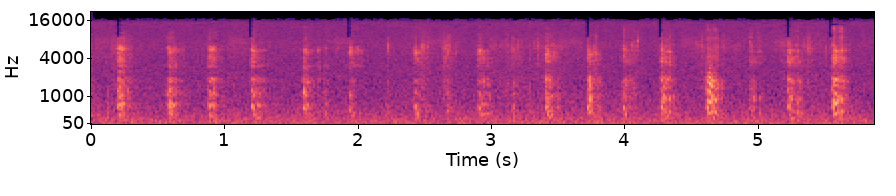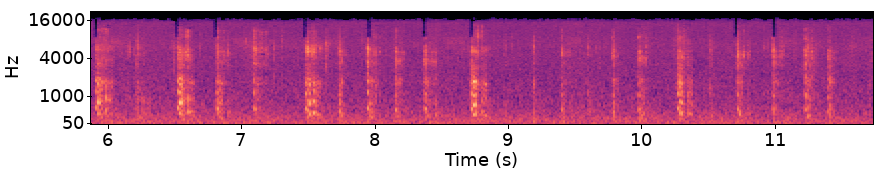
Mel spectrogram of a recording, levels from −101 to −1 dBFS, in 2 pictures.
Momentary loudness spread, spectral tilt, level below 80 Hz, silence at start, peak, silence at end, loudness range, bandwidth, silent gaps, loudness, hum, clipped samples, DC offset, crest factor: 10 LU; -1.5 dB/octave; -44 dBFS; 0 s; 0 dBFS; 0 s; 4 LU; 17.5 kHz; none; -25 LUFS; none; under 0.1%; under 0.1%; 26 dB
